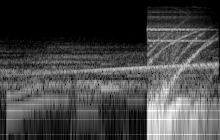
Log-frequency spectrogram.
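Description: Cartoon score: a held synthesizer tone rising slowly in pitch to build suspense, then a loud burst of rising sweeps about a second and a half in.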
